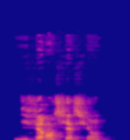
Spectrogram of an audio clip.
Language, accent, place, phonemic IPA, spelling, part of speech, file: French, France, Lyon, /di.fe.ʁɑ̃.sja.sjɔ̃/, différenciation, noun, LL-Q150 (fra)-différenciation.wav
- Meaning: differentiation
